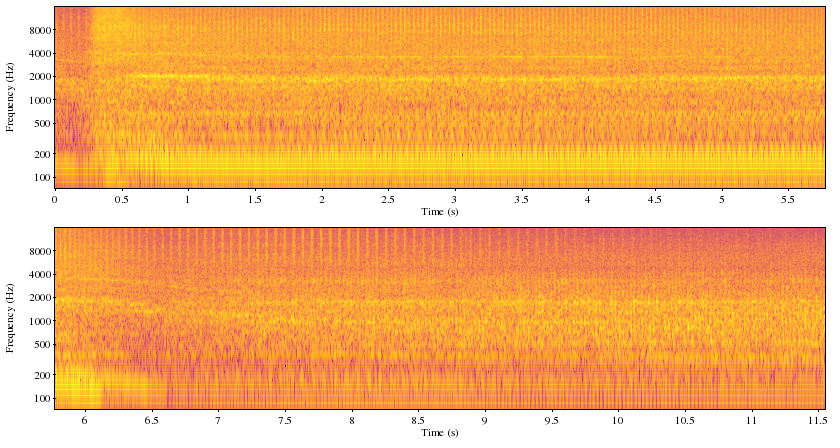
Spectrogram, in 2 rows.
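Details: Freshly overhauled Caterpillar C-15 diesel, first start: revs held steady with a firm even drone about five seconds, then drops back to smooth, knock-free idle; good oil pressure, no vibrations, healthy.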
